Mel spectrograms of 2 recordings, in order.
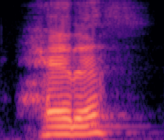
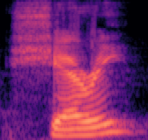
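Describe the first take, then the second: First: It is said the Spanish way, with a rasped start. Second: It is said the English way, as sherry. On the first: "the Spanish pronunciation" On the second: "the British pronunciation"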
